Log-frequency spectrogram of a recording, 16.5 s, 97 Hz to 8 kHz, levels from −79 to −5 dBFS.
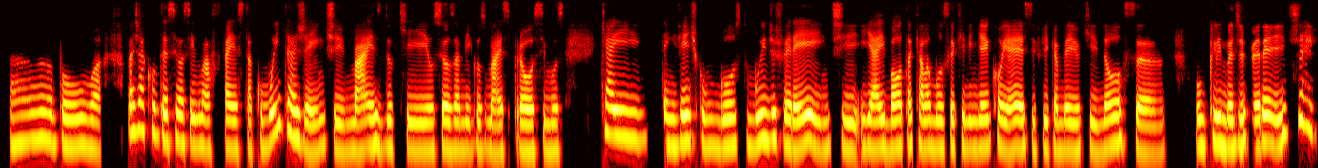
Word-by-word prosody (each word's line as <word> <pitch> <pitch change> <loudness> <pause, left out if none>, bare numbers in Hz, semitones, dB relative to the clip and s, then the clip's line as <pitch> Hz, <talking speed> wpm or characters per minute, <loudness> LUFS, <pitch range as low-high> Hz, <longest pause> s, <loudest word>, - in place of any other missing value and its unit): Ah 200 +2 -2
boa. 175 -2 -1 0.3
Mas 250 +1 0
já 270 - +1
aconteceu, 220 -6 0
assim, 185 -1 -1
numa 175 -2 -1
festa 165 -1 -2
com 170 - -7
muita 230 - +3
gente, 160 -2 -1
mais 160 +3 +1
do 170 0 -3
que 160 0 -3
os 160 - -4
seus 165 0 +3
amigos 160 0 -3
mais 150 -2 -2
próximos, 155 0 0 0.5
que 255 - -5
aí 220 -3 +2 0.2
tem 180 -2 -1
gente 195 +1 +3
com 175 -2 -4
gosto 180 +1 -1
muito 200 +3 +2
diferente 180 -2 +2 0.2
e 175 +1 -1
aí 165 +1 +3
bota 170 +2 +2
aquela 170 -2 0
música 170 0 -1
que 185 - -4
ninguém 170 +1 0
conhece, 170 0 +2
e - - -9
fica 165 0 -2
meio 160 0 0
que 160 -1 -5
nossa 165 -4 0 0.4
um 175 0 0
clima 175 -2 +2
diferente? 195 - +1
175 Hz, 155 wpm, -23 LUFS, 165-195 Hz, 0.5 s, muita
